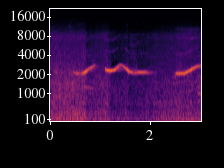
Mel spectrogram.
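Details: Captive male hill myna (identification only suspected) kept behind bars at a restaurant in Battambang, Cambodia, recorded at dusk in July 2011; he whistles at passing girls. He gives three clear, human-like whistles, a rising note, a long arched slide down, then another rising note, over faint traffic hum.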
